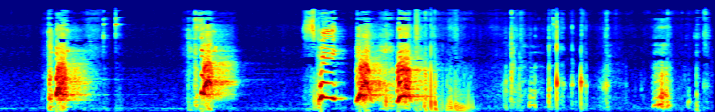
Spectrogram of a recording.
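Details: A wolfdog puppy named Covi gives a few short, hoarse barks and yips with animated gestures, loud bursts spaced about a second apart, ending in softer squeaks and one final yelp; no other sounds.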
